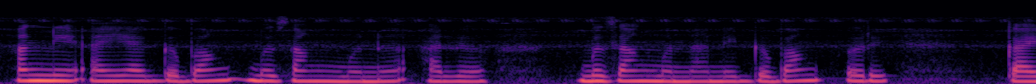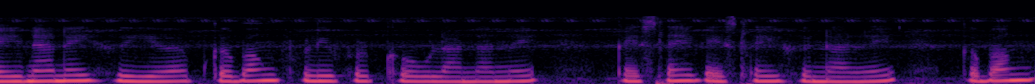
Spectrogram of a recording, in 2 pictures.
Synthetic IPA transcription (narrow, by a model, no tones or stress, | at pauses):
aŋniʔajaɡɯbaŋmɯzaŋmɯnɯʔaɾɯ | mɯzaŋmɯnanɯjɡɯbaŋɯɾi | ɡ̥ajnanɯjhɯjɯp̚ɡ̥ɯbaŋpʰulipʰɯɾkʰɯwlananɯj | ɡ̥ajslajɡajslajhɯnanɯj | ɡ̥ɯbaŋ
